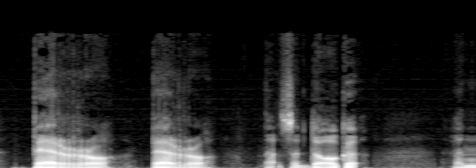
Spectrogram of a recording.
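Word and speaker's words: pero: is b b spell p e r o b that similar to the word for dog but it's only spelled with one R so it's pronounced per for but not per which has got a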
